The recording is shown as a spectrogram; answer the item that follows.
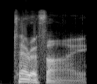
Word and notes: terrify: British English

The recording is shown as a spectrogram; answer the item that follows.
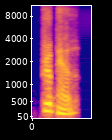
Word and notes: propel: Indian

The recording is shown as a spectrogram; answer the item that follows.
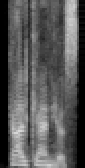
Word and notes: calcaneus: Indian

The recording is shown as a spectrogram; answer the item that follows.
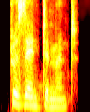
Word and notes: presentiment: Indian

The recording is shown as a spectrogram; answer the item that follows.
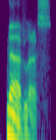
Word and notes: nerveless: British English

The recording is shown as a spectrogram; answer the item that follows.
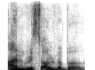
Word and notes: unresolvable: Indian

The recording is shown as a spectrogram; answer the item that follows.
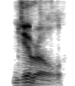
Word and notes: jural: British English

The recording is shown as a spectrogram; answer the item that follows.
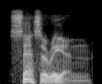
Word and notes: Cesarean: British English

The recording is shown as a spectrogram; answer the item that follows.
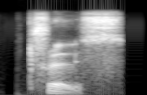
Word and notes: truce: British English

